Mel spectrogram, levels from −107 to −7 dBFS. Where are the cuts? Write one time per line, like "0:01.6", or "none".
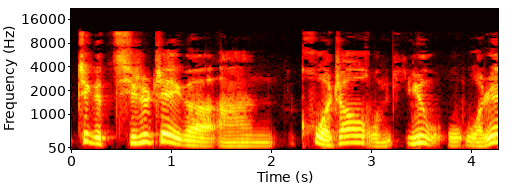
0:02.9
